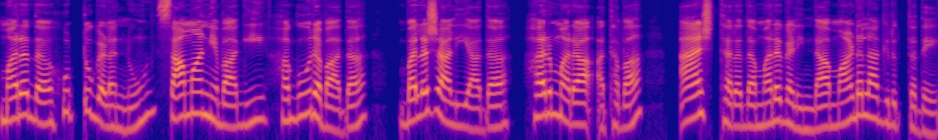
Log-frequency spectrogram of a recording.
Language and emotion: Kannada, neutral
